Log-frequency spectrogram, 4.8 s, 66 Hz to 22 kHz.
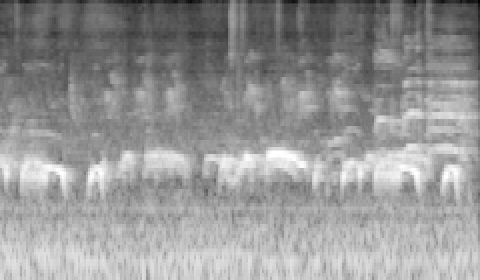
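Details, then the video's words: Four-year-old hybrid decoy zebra dove in penyat style, calling continuously in trilled, rolling coo phrases of several quick notes each, with a faint higher chirping bird at the end. "นกต่อเพนียดเสียงตามคลิป นกเก่าอายุ4ปี ลูกผสม วงในวงนอกเเน่นครับ"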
